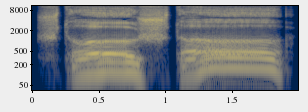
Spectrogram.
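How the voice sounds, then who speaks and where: A man voicing a huge, forgetful, bewildered male giant in a children's story, booming and slow. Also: lively intonation, creaky, mellow, dry recording, clean studio sound, heavily acted. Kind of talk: storybook character voice.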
